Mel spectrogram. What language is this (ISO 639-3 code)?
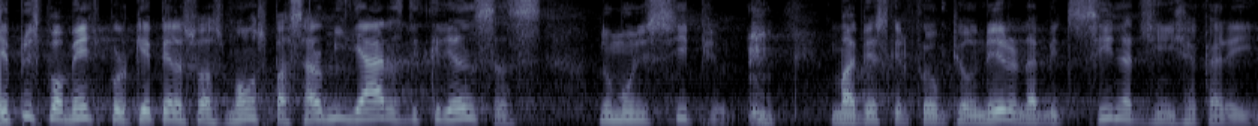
por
